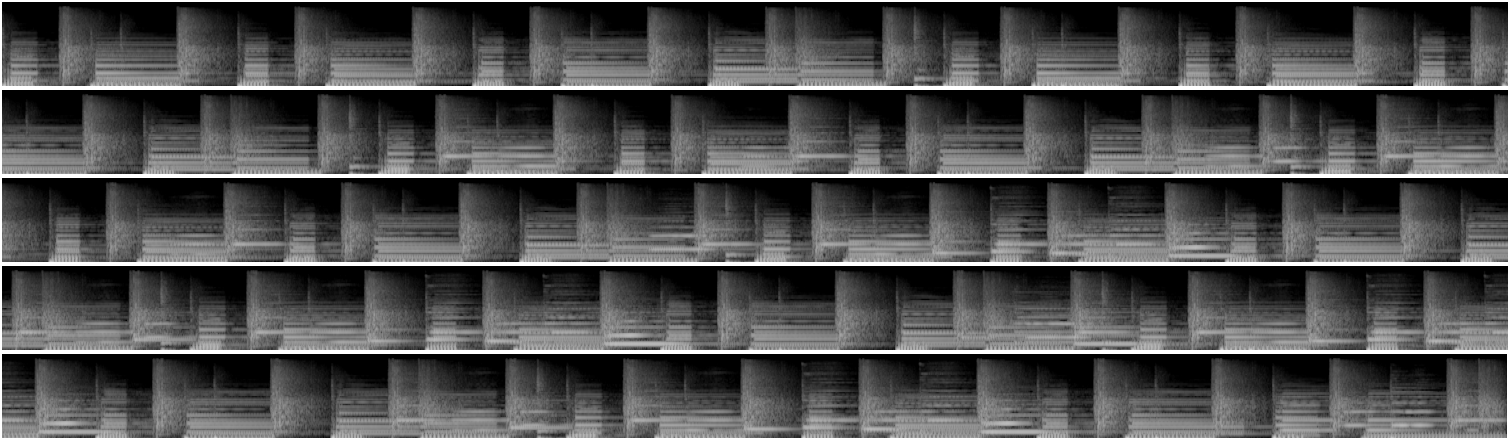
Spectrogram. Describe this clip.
Tropicorp Advertisement
The whole executive team of Tropicorp wants to thank our valued employees.
Did you know: We are innovative & not generic!
Although, I'm always interested in hearing new projects using this sample!
guitar, happy, bass, advertisement, piano, innovative, light, background, clap, music, ad, flute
